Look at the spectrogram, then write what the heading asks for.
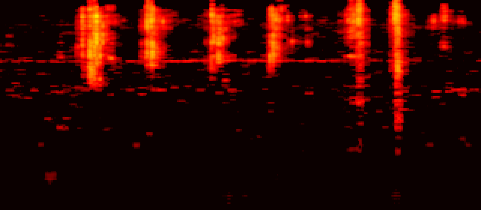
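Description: Close-mouthed chewing of a crunchy breaded mini chicken kiev, a crisp crunch about every half second.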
